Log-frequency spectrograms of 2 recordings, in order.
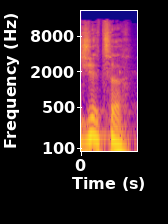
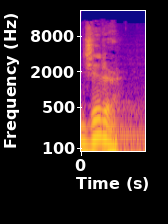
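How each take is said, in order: First: The word is said in a non-American accent. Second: The word is said in an American accent. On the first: This is how the singer says it. "you sing jitter" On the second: This is how people here say it. "that was a good American accent"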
